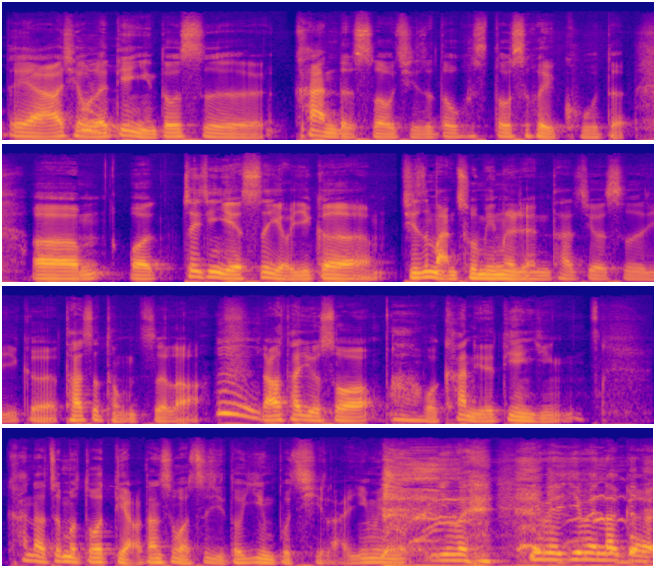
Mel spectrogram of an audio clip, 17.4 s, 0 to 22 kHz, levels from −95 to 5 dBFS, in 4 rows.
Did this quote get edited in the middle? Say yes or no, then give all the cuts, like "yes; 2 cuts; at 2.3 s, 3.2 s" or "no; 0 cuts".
no; 0 cuts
